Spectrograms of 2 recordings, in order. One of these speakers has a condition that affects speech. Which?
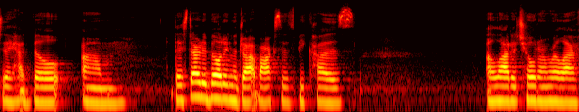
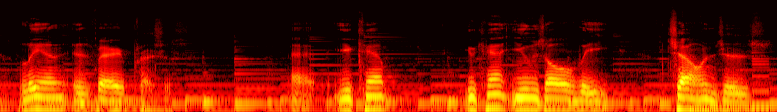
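The second: cerebral palsy; present from birth, affects walking.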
